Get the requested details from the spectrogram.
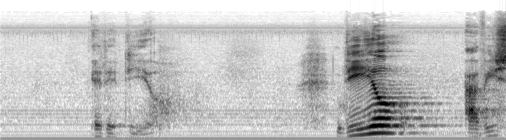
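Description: A middle-aged man speaks slowly and solemnly through a microphone.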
